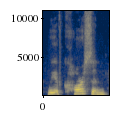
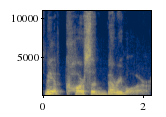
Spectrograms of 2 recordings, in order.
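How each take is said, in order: First: It is said in a plain, normal voice. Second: It is said in a special put-on voice.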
